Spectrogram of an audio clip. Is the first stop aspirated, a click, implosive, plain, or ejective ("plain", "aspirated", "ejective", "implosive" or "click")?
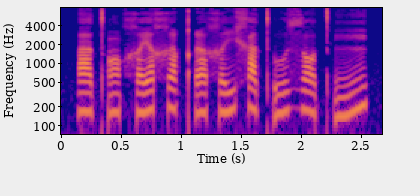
ejective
